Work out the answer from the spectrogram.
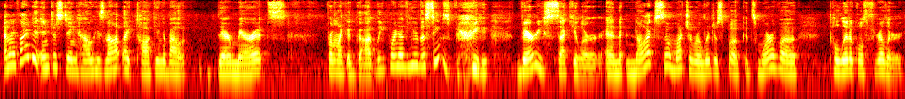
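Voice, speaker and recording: A woman's voice: medium pitch, expressive, normal speed. A tired woman with a Texan accent, rambling casually through a book vlog and laughing often. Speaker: vlogger reviewing a book. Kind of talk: casual talking-head chat.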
